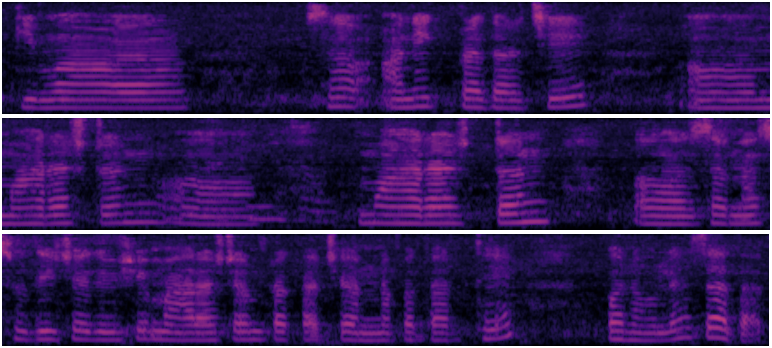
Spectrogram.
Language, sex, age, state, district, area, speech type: Marathi, female, 45-60, Maharashtra, Akola, rural, spontaneous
